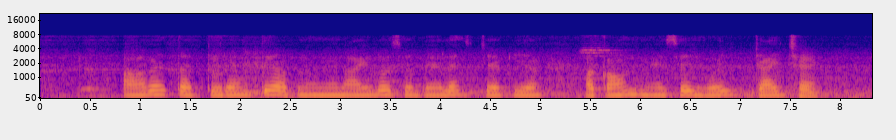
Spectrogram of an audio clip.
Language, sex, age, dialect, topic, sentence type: Maithili, male, 18-24, Angika, banking, statement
